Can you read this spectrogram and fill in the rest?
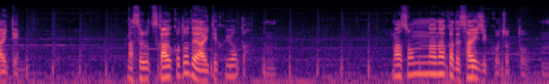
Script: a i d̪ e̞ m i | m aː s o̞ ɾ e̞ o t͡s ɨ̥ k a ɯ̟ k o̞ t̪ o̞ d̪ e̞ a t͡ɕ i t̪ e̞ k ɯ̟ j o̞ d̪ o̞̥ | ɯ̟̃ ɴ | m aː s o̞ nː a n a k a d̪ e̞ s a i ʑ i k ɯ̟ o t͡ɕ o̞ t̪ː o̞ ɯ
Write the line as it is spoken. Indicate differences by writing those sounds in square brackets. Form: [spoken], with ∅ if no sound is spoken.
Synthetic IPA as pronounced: a i [t̪] e̞ m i | m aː s o̞ ɾ e̞ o t͡s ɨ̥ k a ɯ̟ k o̞ t̪ o̞ d̪ e̞ a [∅] i t̪ e̞ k ɯ̟ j o̞ [t̪] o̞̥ | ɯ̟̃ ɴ | m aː s [õ̞] nː a n a k a d̪ e̞ s a i ʑ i k ɯ̟ o t͡ɕ o̞ t̪ː o̞ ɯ

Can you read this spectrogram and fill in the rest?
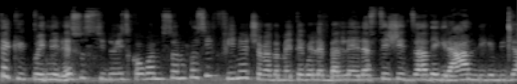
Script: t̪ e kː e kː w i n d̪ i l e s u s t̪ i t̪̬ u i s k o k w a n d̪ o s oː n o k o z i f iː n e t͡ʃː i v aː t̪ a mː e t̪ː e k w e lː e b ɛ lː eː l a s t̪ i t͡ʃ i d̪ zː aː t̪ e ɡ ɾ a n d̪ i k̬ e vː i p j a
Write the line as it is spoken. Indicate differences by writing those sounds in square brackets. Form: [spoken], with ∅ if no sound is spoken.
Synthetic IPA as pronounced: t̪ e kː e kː w i n d̪ i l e s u s t̪ i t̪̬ u i s k o k w a n d̪ o s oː n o k o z i f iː n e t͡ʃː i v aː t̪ a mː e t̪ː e k w e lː e b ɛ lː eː l a s t̪ i t͡ʃ i d̪ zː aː t̪ e ɡ ɾ a n d̪ i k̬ e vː i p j a

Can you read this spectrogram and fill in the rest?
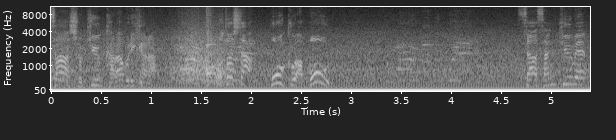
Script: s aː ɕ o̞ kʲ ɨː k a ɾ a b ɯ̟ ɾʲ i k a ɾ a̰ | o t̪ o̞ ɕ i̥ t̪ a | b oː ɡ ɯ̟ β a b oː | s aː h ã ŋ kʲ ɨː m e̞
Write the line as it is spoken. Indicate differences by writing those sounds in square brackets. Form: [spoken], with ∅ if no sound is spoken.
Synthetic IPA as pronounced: s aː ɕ o̞ kʲ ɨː k a ɾ a b ɯ̟ ɾʲ i k a ɾ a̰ | o t̪ o̞ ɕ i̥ t̪ a | b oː [k] ɯ̟ β a b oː | s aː [s] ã ŋ kʲ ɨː m e̞

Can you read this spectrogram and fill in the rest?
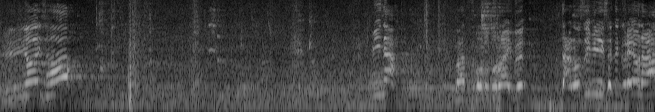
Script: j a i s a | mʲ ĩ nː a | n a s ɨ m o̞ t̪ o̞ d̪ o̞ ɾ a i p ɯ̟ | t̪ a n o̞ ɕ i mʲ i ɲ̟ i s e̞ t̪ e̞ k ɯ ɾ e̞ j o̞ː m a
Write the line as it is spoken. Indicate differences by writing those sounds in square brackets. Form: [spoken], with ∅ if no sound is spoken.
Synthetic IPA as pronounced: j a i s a | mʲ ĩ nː a | [m] a [t͡s] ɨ m o̞ t̪ o̞ d̪ o̞ ɾ a i [b] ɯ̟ | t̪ a n o̞ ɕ i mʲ i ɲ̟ i s e̞ t̪ e̞ k ɯ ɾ e̞ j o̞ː [n] a

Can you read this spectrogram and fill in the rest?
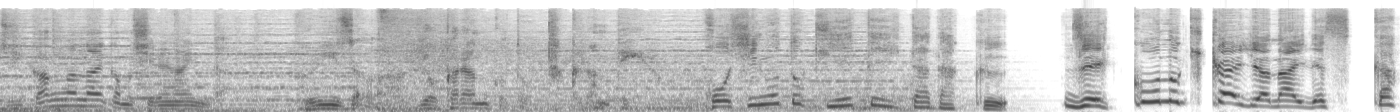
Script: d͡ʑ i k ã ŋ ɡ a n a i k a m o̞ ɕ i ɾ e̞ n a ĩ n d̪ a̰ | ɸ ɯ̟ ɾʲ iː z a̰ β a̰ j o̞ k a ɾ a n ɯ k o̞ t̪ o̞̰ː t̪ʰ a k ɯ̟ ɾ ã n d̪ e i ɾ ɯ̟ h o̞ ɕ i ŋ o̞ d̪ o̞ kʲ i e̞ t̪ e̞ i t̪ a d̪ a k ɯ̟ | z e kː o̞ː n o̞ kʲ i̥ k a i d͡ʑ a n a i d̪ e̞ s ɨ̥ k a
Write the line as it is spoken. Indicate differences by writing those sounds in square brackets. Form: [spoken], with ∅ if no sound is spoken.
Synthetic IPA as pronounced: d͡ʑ i k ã ŋ ɡ a n a i k a m o̞ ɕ i ɾ e̞ n a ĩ n d̪ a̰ | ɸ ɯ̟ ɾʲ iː z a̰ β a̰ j o̞ k a ɾ a n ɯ k o̞ t̪ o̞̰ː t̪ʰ a k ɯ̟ ɾ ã n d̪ e i ɾ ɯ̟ h o̞ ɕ i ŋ o̞ [t̪] o̞ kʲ i e̞ t̪ e̞ i t̪ a d̪ a k ɯ̟ | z e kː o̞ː n o̞ kʲ i̥ k a i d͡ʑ a n a i d̪ e̞ s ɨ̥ k a

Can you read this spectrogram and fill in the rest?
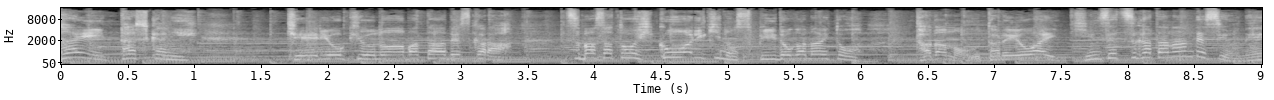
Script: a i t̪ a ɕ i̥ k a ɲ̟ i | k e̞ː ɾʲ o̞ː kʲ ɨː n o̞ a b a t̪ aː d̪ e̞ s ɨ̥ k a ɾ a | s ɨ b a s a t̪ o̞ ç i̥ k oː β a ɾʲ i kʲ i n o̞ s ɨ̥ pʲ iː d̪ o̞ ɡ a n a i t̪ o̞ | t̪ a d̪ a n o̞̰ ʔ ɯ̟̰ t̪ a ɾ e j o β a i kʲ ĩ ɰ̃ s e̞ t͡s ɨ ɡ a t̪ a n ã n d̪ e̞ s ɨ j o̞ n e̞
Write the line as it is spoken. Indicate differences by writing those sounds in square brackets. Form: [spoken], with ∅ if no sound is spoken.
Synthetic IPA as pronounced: a i t̪ a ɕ i̥ k a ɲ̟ i | k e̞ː ɾʲ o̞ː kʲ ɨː n o̞ a b a t̪ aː d̪ e̞ s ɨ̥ k a ɾ a | [t͡s] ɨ b a s a t̪ o̞ ç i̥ k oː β a ɾʲ i kʲ i n o̞ s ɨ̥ pʲ iː d̪ o̞ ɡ a n a i t̪ o̞ | t̪ a d̪ a n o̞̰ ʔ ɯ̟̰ t̪ a ɾ e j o β a i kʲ ĩ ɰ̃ s e̞ t͡s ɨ ɡ a t̪ a n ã n d̪ e̞ s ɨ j o̞ n e̞

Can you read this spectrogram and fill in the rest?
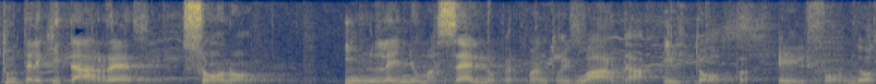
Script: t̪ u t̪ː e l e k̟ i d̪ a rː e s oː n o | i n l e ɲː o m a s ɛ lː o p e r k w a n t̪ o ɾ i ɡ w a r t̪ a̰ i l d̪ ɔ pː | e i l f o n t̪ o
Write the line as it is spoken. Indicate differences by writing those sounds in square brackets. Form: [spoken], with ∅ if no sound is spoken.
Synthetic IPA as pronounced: t̪ u t̪ː e l e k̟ i [t̪] a rː e s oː n o | i n l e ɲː o m a s ɛ lː o p e r k w a n t̪ o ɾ i ɡ w a r [d̪] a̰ i l [t̪] ɔ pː | e i l f o n [d̪] o

